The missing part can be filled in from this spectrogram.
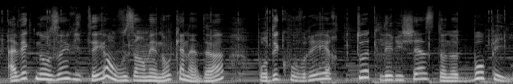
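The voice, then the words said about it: Montreal Québécois French accent. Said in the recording (French): “vous entendez mon accent, je suis de Montréal”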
